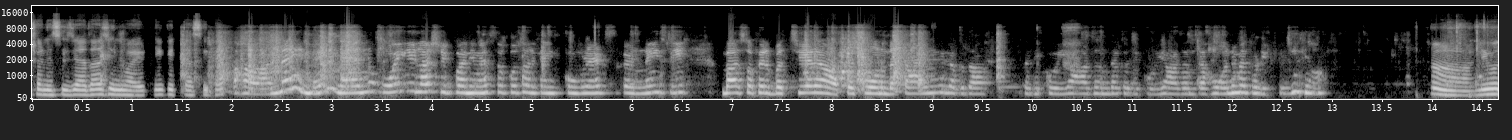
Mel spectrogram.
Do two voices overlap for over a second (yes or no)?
no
